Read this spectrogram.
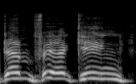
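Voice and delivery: high, slow chant of acclaim; drawn-out calls, pitched well up; crowd cry. A narrator's reading. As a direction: chant it as a clamouring congregation. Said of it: "they cried".

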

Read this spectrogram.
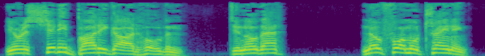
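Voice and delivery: loud, high shouting over ringing ears. Acted. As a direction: yell it as if half-deaf after gunfire. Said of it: "Holden shouted back".

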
